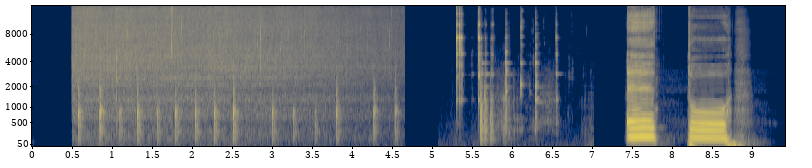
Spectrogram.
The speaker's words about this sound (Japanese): 昨日の君に負けないように頑張って美味しい料理作るね。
